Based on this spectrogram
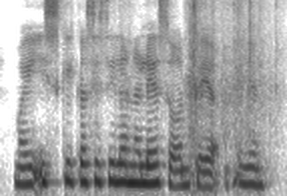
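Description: Over noticeable background noise, a woman speaks at a fairly slow pace with a fairly high pitch and fairly even intonation. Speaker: vlogger. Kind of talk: casual vlog talk. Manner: chatty, casual.

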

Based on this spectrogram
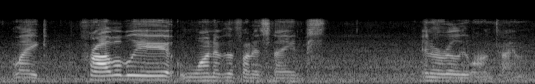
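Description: The speaker has an animated tone, a fairly slow pace and long, frequent pauses. Noticeable background noise runs underneath. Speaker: vlogger. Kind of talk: casual vlog chat. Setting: in a car. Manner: rambling, animated.

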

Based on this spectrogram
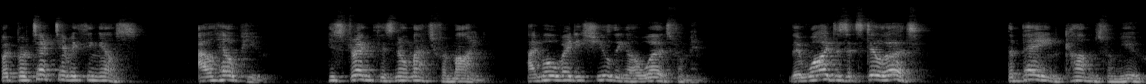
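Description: A man's high-pitched, dramatic delivery with lively intonation and long, frequent pauses. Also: moderate pace. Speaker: audiobook narrator. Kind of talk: dramatic audiobook narration with character voices. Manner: dramatic, tense, shifting voices for each character.

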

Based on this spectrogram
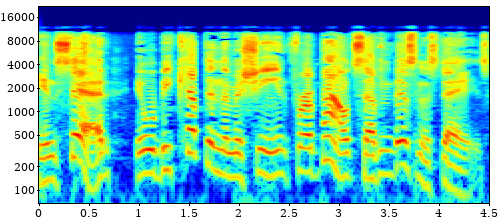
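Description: Over noticeable background noise, a man talks at a moderate pace with lively intonation and a fairly high pitch. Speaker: TV news reporter. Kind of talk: TV news report, scripted voiceover with light humor in the field segment. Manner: polished, brisk, and crisply paced, with a wry tongue-in-cheek tone.

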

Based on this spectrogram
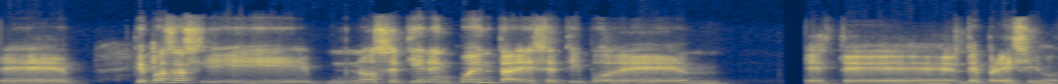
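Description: The speaker talks at a very slow pace in a Rioplatense accent. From Argentina, Buenos Aires province. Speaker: justice of the peace court clerk. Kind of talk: audience question. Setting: video call. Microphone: video call.

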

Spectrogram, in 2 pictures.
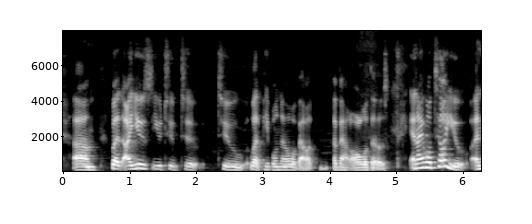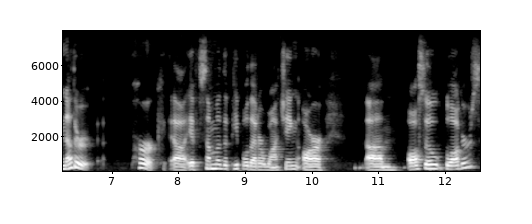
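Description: Faint music plays in the background as a woman speaks with lively intonation. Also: moderate pace. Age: 50s. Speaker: health and fitness YouTuber, former college instructor; fitness YouTuber, former college instructor. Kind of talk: interview. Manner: halting, frequent fillers and repetitions. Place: home room. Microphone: video call.

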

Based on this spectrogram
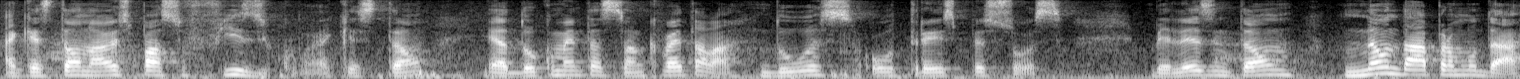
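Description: Speaking at a moderate pace with a Brazilian accent, a man uses a fairly high pitch and ordinary pitch variation over light background noise. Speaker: trike channel host. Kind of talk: tutorial. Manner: casual, informal. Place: garage. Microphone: phone near.

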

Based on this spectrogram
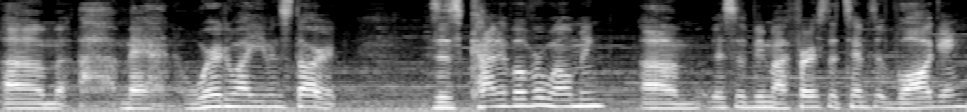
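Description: Faint music plays behind a man who speaks fairly slowly in an American accent, the sound dry with no echo. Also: fairly high pitch for a man, ordinary pitch variation. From Middle Tennessee, USA. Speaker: vlogger. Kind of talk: casual talk to camera. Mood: friendly, a bit nervous. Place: car. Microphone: phone near.

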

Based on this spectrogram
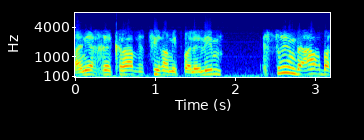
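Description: The man has a high pitch with ordinary pitch variation and speaks at a fairly slow pace in a dry sound with no echo. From Israel, West Bank settlement; Israel. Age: 40s. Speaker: reserve soldier; interview guest. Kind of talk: interview. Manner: emphatic. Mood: indignant, defiant. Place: studio.

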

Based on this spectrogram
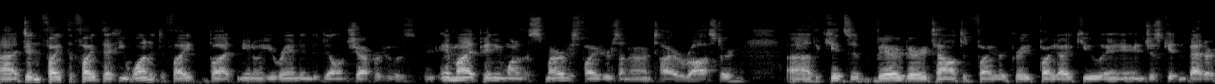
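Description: In a Canadian accent, a man speaks fairly quickly with a very deep, low pitch, fairly even intonation and big swings in loudness against a quiet background. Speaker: MMA fight promoter; guest. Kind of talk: interview. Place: home room. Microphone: video call.

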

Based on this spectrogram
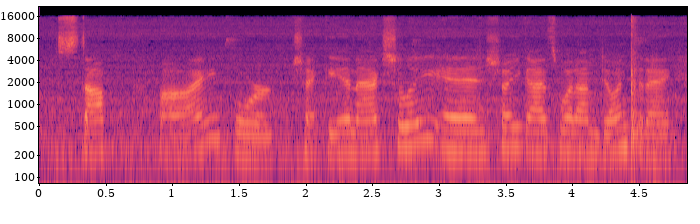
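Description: Loud background noise fills the clip. A woman speaks with ordinary pitch variation. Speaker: home vlogger. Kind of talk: casual vlog chat. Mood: cheerful, upbeat. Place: garden. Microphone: phone near.

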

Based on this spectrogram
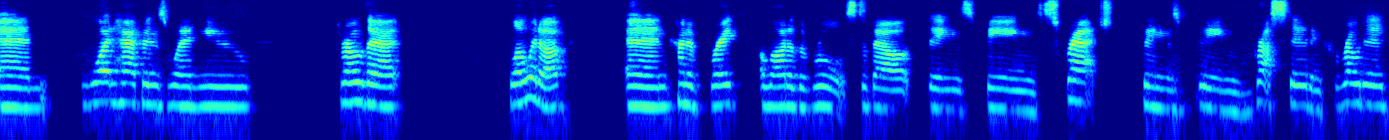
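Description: Very slow, flat, monotone delivery with an American accent, long and frequent pauses, and a quiet background. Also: woman, medium pitch for a woman. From Baltimore, Maryland. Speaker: sculptor and installation artist. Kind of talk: artist talk presentation. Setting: video call. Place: home room. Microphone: webcam.

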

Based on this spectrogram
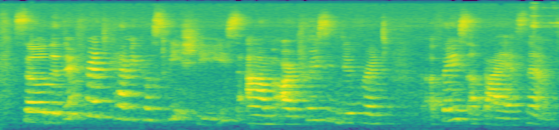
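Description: A woman uses a raised, projected voice at a fairly slow pace. The room has audible echo and noticeable background noise. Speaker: candidate. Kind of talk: lecture. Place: classroom.

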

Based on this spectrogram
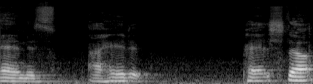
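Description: A woman with a North Carolina accent speaks at a fairly low pitch in a dark, mellow tone. Her fairly slow delivery carries audible room echo. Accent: Southern US (North Carolina). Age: 80s+. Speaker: nonprofit director. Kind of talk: public comment. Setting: city council meeting.

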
